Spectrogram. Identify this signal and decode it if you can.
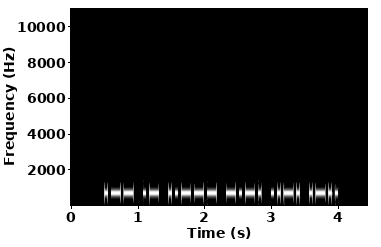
Morse code, heard as a keyed tone, about 25 wpm, 700 Hz. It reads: WA2CFL
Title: USA Call Signs - 6 Characters - Repeated 3x - 25wpm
